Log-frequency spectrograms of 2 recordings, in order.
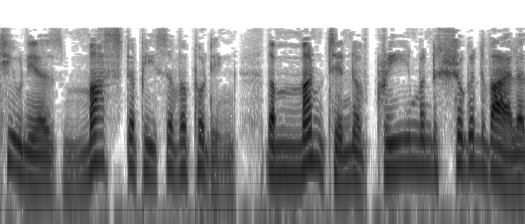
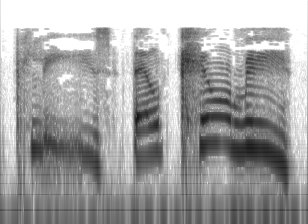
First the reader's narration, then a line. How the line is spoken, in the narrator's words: croaked Harry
